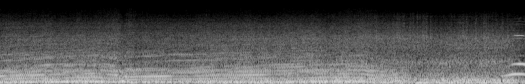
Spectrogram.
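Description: A supercharged 1999-2004 Ford Mustang engine revs loud and close, its pitch climbing and dipping across a steady drone with no talk over it.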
